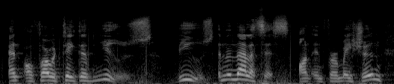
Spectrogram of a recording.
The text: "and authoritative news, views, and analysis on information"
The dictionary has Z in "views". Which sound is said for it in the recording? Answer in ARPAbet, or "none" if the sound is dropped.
Z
